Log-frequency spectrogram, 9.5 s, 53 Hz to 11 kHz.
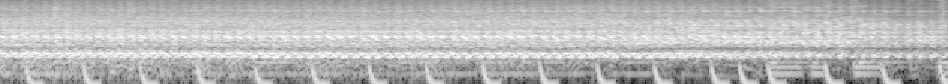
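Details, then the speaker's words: Ford F350 7.3 Powerstroke with a hard-start/long-crank fault, on a jump pack: even cranking at about three compressions a second for ten seconds, never catching; seems to spin too slowly. Starter relay heats with key on, resistance source unknown. "okay we got a jump pack hooked up here and it really doesn't sound like it's spinning over fast enough"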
